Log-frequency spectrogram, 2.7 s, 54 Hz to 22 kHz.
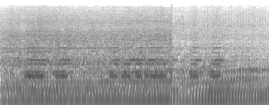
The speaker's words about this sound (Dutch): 2 auto's suisden me voorbij terwijl ik door een dorp stapte.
